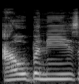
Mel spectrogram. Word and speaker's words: Albanese: All right, next up we have King Charles, who had a meeting with the Prime Minister of Australia, Anthony Albanese, I believe is how you say it.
